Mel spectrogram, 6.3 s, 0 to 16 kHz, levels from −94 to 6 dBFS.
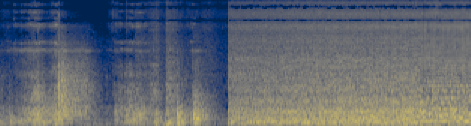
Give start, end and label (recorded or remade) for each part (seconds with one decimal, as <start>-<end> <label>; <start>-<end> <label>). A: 0.0-5.6 recorded; 5.6-6.3 remade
